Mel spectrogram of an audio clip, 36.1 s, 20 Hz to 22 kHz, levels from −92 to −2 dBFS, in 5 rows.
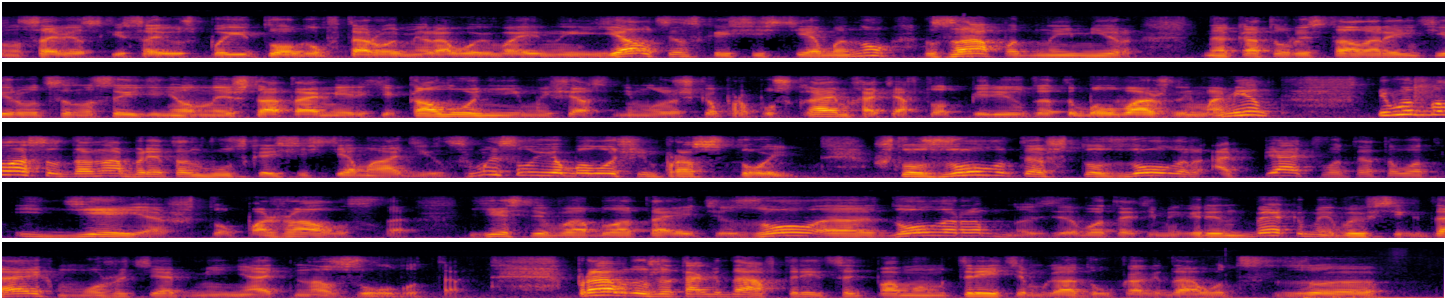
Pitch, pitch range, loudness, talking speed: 115 Hz, 100-145 Hz, -26 LUFS, 135 wpm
